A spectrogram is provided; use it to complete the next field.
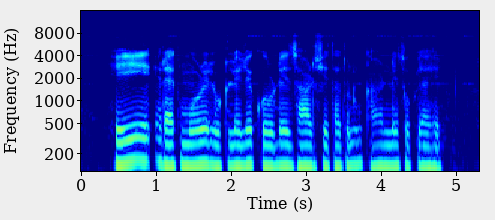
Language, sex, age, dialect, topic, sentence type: Marathi, male, 31-35, Standard Marathi, agriculture, statement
